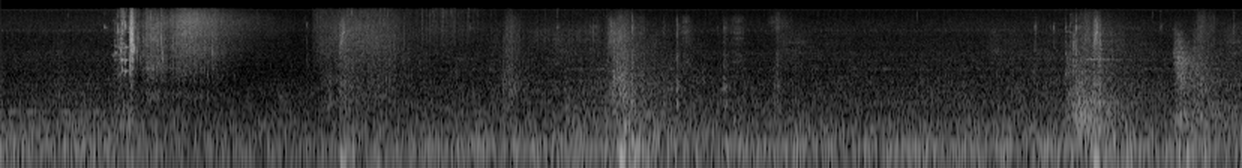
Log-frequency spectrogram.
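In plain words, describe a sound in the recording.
A fiery magic spell bursts with a whoosh, again and again.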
